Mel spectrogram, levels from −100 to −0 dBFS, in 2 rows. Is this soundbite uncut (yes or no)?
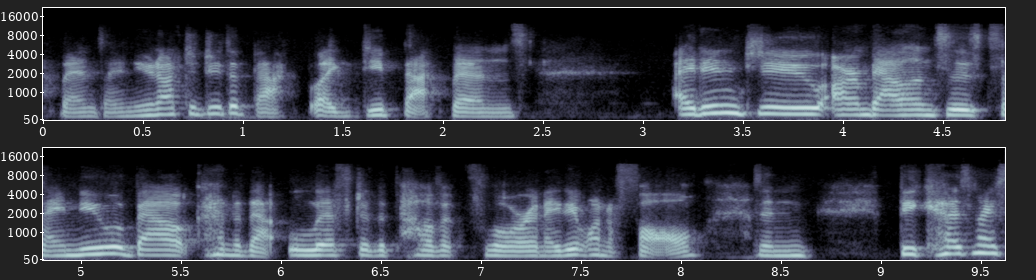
no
